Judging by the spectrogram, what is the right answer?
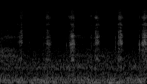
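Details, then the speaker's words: Fiat 500 clutch release bearing, removed and spun by hand: dry, gritty rasp pulsing about four times a second, crunchy and grindy; worn release bearing that spins constantly. "this is the bearing and um you can hear it it's quite crunchy and grindy uh and that's spinning all the time"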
